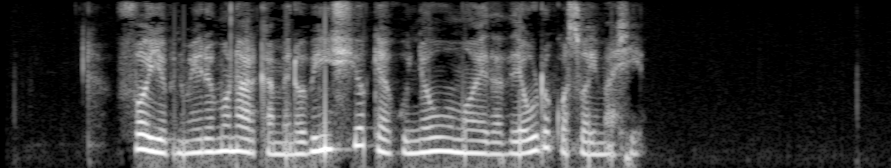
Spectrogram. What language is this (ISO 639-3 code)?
glg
